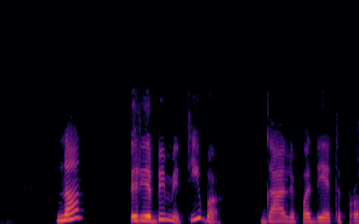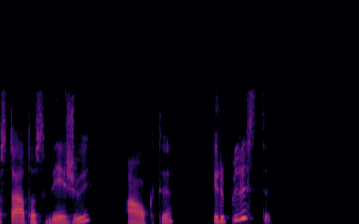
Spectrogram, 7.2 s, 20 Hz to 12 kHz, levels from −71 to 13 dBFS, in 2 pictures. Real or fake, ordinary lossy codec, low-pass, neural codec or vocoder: fake; AAC, 48 kbps; 7.2 kHz; codec, 16 kHz, 1 kbps, X-Codec, HuBERT features, trained on LibriSpeech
